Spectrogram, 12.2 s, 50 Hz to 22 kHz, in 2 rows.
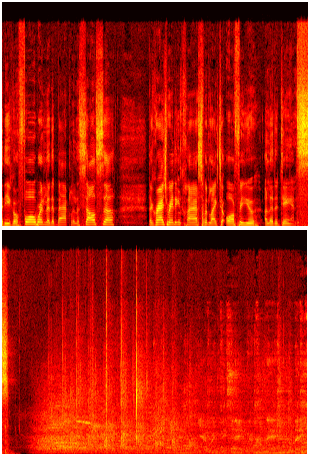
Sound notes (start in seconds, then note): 6.7 audience applauds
